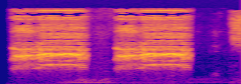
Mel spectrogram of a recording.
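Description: Rooster crowing twice: two short, loud, evenly pitched calls close together.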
